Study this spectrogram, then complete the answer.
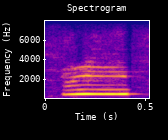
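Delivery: a high, loud imitated electronic beep; mimicked beep. Streamer mimics the annoying noise she keeps hearing, high loud beep. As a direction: squeak out the bleep sound like a machine. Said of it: "What is that friggin' noise I keep hearing?".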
